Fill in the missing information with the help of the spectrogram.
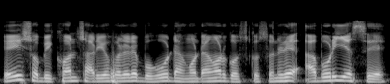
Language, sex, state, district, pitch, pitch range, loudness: Assamese, male, Assam, Kamrup Metropolitan, 150 Hz, 140-165 Hz, -16 LUFS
